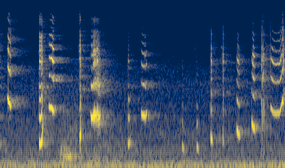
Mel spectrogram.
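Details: Cuddled pet Indian ringneck parakeet giving soothing sounds: scattered short harmonic chirps and a few downslurred squeaks, irregularly spaced, with a quiet room hum beneath.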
